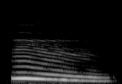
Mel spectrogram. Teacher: taking the tip of your tongue and touching the bump in the back of your front teeth, and you're blowing the air out through your nose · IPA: /n/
